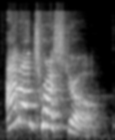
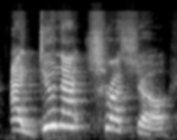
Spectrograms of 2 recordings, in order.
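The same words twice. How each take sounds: First: Said in the usual way. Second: Slow "I do not trust y'all" with "do" hit hard; emphatic "do not", drawn out; stress on DO. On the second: Shown as a demonstration. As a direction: lean on "do", each word spelled out slowly.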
